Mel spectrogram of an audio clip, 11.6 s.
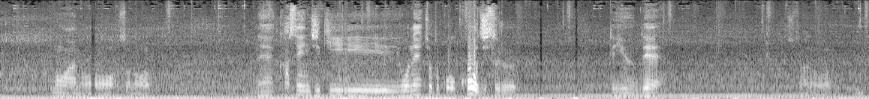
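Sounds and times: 
cargo ship passing on river: 0.0 - 11.5
speech: 0.7 - 2.3, 3.4 - 7.1, 8.2 - 9.0.

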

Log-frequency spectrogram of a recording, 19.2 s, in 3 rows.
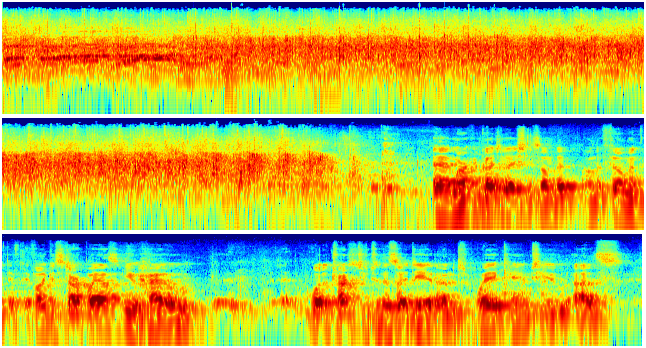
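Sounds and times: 
audience applause welcoming a film's writer-director to the stage: 0.0 - 10.4
speech: 10.8 - 14.9, 15.9 - 19.1.

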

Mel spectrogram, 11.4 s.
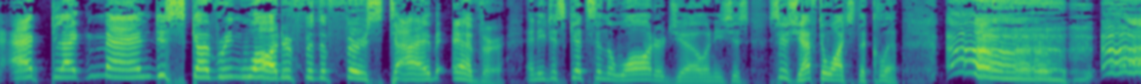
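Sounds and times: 
speech: 0.3 - 11.2
man grunting and making noises: 9.6 - 11.4.

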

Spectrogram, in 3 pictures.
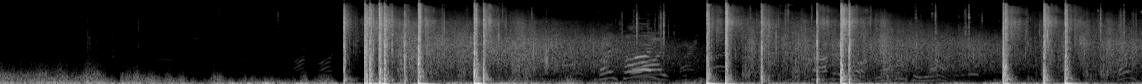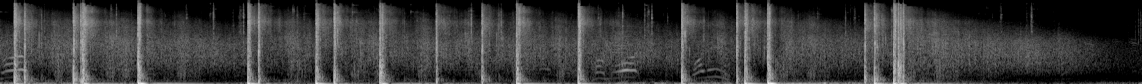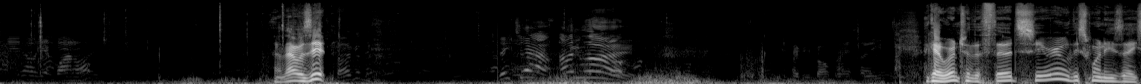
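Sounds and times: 
rapid-fire gunshots on a shooting range: 3.4 - 22.4
speech: 25.7 - 26.1, 32.2 - 34.2.

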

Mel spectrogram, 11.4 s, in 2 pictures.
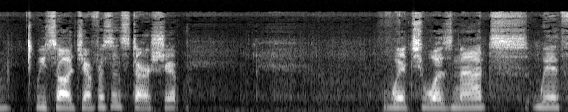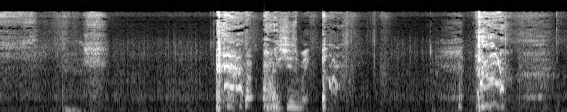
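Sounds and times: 
speech: 0.4 - 2.0, 3.8 - 6.8, 7.9 - 9.2
person coughing after choking on a chocolate chip in a Frappuccino: 7.8 - 9.2, 10.2 - 11.2.

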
